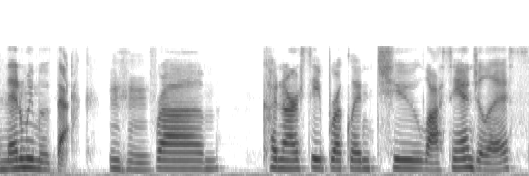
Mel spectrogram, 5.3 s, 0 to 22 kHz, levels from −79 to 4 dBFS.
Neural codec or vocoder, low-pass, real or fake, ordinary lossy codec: none; 7.2 kHz; real; MP3, 64 kbps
